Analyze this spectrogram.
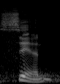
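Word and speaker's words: Zin: the wilderness of sin it's spelled z-i-n but it's pronounced sin and they're out there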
